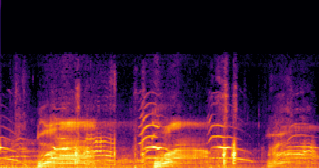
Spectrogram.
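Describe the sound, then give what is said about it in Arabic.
Cats lying on their sides in a heap meow and yowl in a few loud, wavering, drawn-out cries that follow one another with short overlaps. “الكوم اللي معمول للأسود ده كان عبارة عن قطط. قطط نايمة، ما بتتحركش، نايمة على جنبها لكنها عمالة تطلع الأصوات دي.”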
